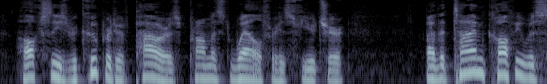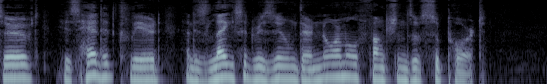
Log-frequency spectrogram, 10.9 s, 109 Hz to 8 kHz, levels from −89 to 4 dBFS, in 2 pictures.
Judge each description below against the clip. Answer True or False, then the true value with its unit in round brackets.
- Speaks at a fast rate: False (155 wpm)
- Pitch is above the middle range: False (135 Hz)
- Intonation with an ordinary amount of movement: True (3.5 semitones)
